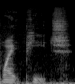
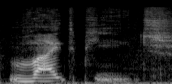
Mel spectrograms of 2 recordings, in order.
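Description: First: Said in the usual way. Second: Exaggerated Persian accent. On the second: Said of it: "it was very exaggerated".

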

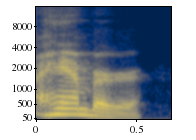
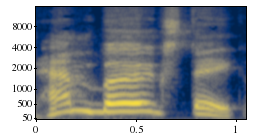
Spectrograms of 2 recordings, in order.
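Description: First: Said in the usual way. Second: "Hamburg steak" slow, high and loud, each word stretched; mocking imitated pronunciation. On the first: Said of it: "say it, hamburger". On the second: Showing the hated wording, mocking drawn-out "Hamburg steak". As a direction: hammer out "Hamburg steak" long and high in mockery. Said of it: "I hate how they say it".

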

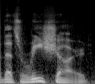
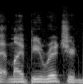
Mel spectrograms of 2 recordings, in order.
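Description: First: Cajun "Richard" with a French sh; Louisiana Richard. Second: "Richard" as RICH-erd, hard ch; English Richard. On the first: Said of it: "but in Louisiana". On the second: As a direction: say "Richard" the standard American way. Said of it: "outside of Louisiana". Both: Shown as a demonstration.

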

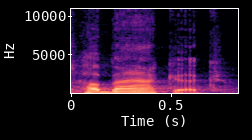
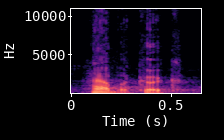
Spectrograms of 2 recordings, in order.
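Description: First: Habakkuk with stress on the middle syllable; first pronunciation. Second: Habakkuk with stress on the first syllable; alternative pronunciation. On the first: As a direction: say Habakkuk as huh-BACK-uk. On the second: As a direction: say Habakkuk as HAB-uh-kuk. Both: Shown as a demonstration. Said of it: "also pronounced Habakkuk".

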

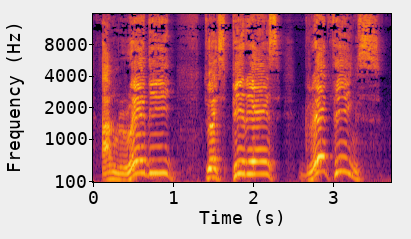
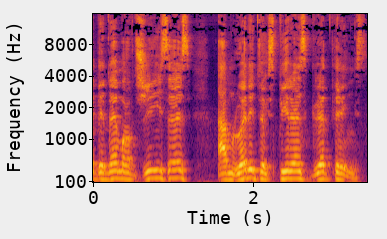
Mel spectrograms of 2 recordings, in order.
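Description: First: Slow, high, drawn-out prayer cry; passionate declaration. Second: Said in the usual way. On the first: Shown as a demonstration. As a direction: declare it with passion, stretching the words. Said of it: "Just shout aloud". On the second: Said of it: "Pray with passion".

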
